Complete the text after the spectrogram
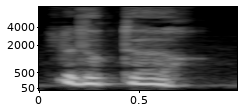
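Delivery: a dying woman's weak, scornful cry; faint cry. A narrator's reading. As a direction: scoff at the mere word docteur. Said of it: "La malade jeta un faible cri".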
